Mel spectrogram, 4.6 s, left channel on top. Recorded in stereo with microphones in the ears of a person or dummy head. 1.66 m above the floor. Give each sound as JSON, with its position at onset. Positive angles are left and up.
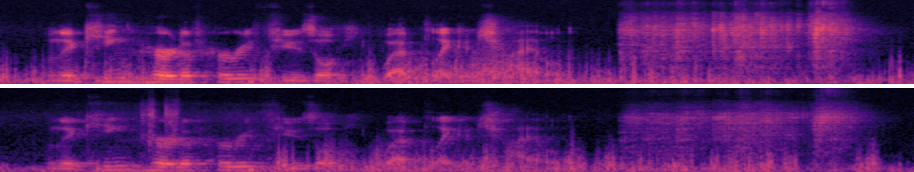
{"t": 0.2, "sound": "a man speaking", "side_deg": 25, "distance_m": 1.1}
{"t": 3.1, "sound": "crumpling", "side_deg": 55, "distance_m": 3.5}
